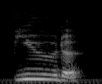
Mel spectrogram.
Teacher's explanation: But notice when we have it in the word beautiful, it's no longer a stop T. It's a flap T, which sounds more like a soft D.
